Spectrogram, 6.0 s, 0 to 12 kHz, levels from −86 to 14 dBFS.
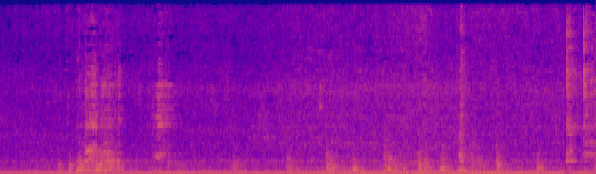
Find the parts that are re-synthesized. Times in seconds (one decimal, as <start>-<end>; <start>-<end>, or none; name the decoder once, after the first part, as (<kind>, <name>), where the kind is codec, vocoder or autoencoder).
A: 2.9-4.1 (vocoder, BigVGAN v2)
